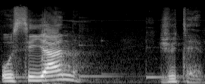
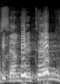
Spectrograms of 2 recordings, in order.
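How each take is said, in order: First: It is said with deep, intense feeling. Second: It is said flatly, without any feeling.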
